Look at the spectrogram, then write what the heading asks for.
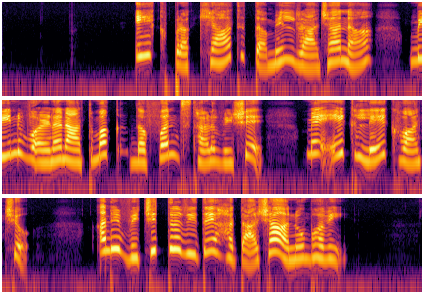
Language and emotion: Gujarati, sad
